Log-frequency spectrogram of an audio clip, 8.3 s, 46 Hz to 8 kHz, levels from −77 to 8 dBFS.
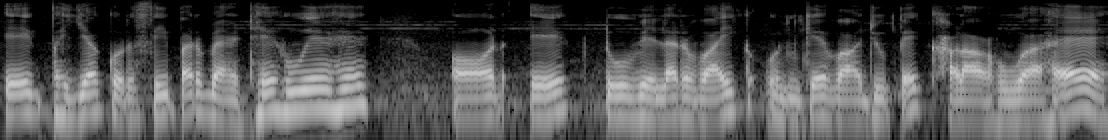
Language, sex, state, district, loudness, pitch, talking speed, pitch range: Hindi, male, Madhya Pradesh, Katni, -17 LUFS, 115 Hz, 130 wpm, 105-130 Hz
